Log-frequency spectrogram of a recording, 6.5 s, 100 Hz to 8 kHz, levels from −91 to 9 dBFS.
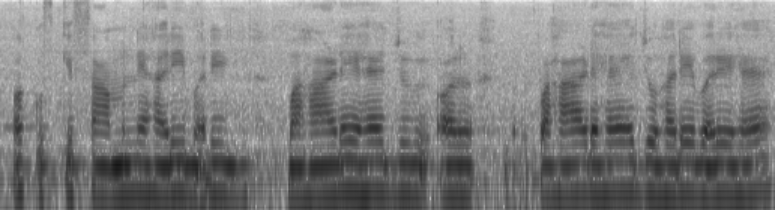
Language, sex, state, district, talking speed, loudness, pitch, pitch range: Hindi, male, Uttar Pradesh, Lalitpur, 120 wpm, -15 LUFS, 130 Hz, 130-135 Hz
